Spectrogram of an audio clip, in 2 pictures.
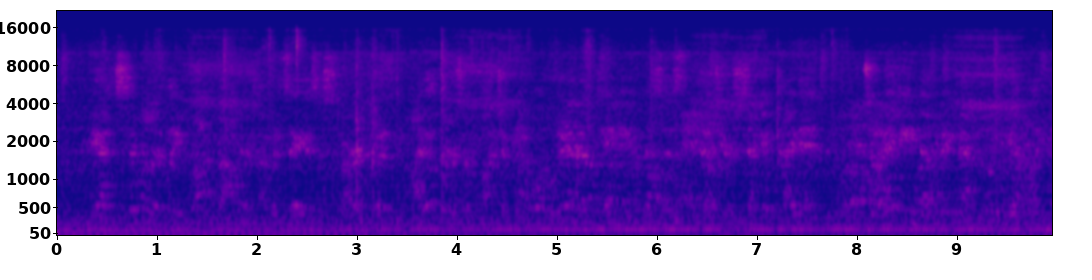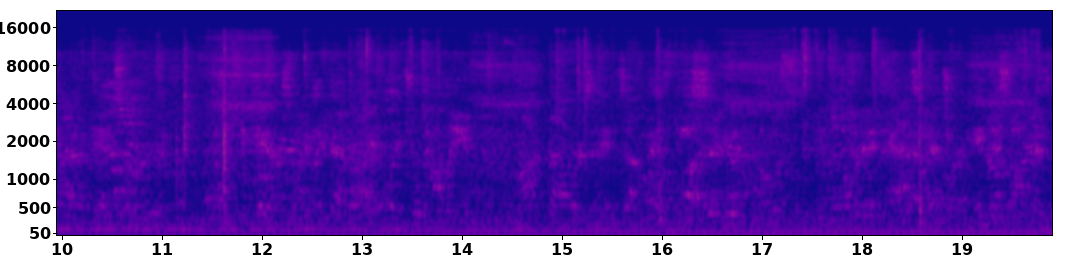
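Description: Trading cards rustle and slide against each other in hands.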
